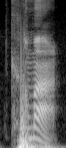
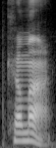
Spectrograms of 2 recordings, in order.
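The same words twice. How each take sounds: First: A sudden loud, exasperated come on. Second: Said in the usual way. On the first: Real, not acted. Ribbing his old co-host Tim Pool, loud exasperated come on. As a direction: throw up your hands and bark come on.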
